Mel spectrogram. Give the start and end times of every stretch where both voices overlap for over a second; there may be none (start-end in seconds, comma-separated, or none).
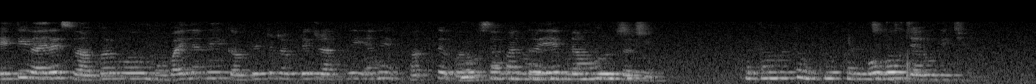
4.6-6.4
